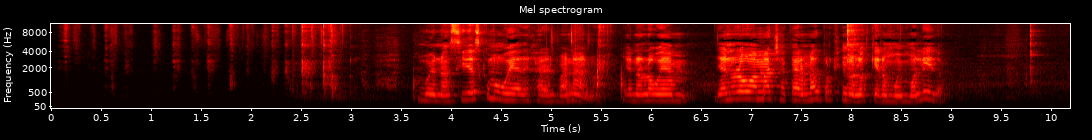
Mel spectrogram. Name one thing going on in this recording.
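A fork squishes and scrapes against a plate while mashing soft banana.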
